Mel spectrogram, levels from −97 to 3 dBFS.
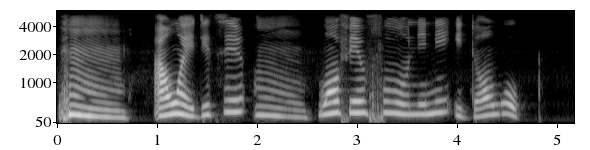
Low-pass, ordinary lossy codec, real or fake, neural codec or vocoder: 5.4 kHz; none; real; none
